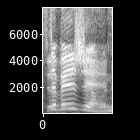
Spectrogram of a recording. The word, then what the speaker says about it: DVSN: Like, it's Division, which I don't know if we even said that right now. – It's Division. Division. We're doing Division.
